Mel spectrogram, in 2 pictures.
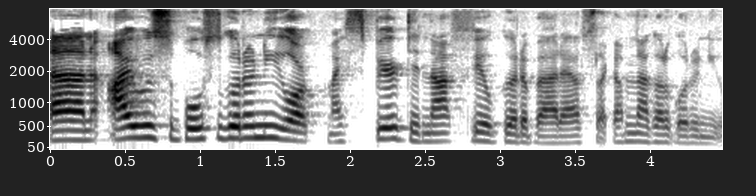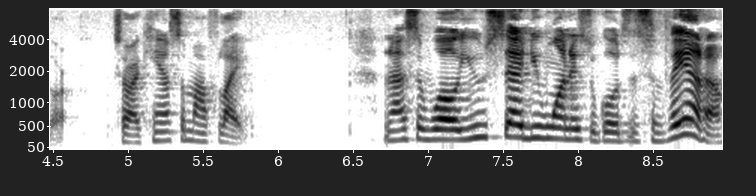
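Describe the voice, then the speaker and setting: A woman speaks at a very fast pace and medium pitch, with lively intonation and big swings in loudness. The recording is very clean, with a silent background. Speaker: faith-based inspirational vlogger. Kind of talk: inspirational talk to camera. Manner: repetitive, emphatic.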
